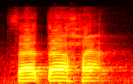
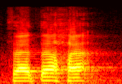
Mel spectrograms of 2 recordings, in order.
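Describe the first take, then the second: The two takes are said the same way.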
